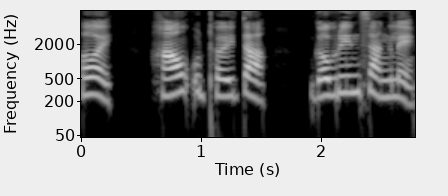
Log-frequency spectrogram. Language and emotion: Goan Konkani, neutral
